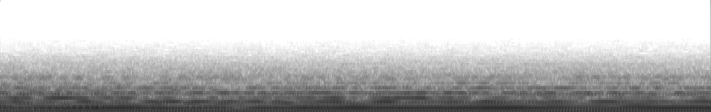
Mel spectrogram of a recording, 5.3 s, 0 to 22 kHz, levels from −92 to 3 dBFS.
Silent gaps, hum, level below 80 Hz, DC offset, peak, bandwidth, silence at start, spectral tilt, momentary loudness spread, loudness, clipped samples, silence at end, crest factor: none; none; -24 dBFS; under 0.1%; -6 dBFS; 2.3 kHz; 0 s; -15 dB/octave; 3 LU; -19 LUFS; under 0.1%; 0 s; 12 dB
